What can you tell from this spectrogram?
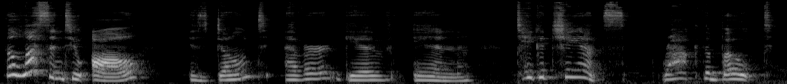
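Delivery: lively rhyming read-aloud with a bouncy lilt; storybook narration. A narrator's reading. Reader telling children a rhyming story, lively. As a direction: read it like a picture book to kids.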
